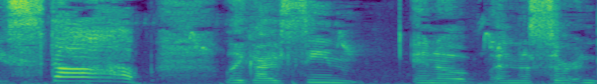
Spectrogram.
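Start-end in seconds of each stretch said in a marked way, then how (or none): 0.0-0.8 loud, high, drawn-out yell; retold shout. Interrupting a scene in another dimension, shouted. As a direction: shout it to halt everyone. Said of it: "until I do shit like say".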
